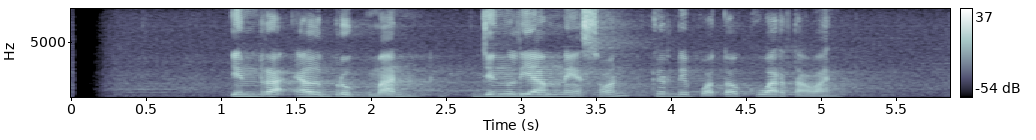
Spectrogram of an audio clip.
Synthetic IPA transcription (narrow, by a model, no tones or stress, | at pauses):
ʔinɾaʔɛlbɾuɡ̚mand͡ʒɨŋliamnɛsɔnkɨrdipɔt̪ɔkuwart̪awan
